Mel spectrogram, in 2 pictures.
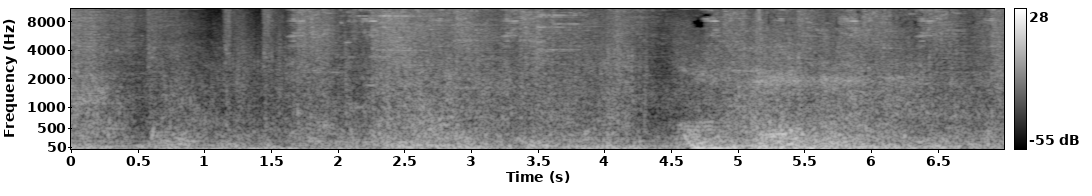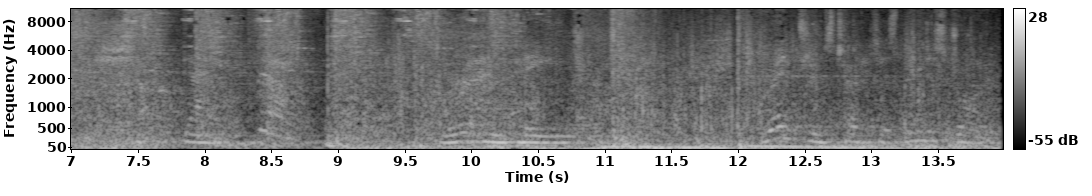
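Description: Game spell effects and weapon hits clash and burst in quick succession.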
